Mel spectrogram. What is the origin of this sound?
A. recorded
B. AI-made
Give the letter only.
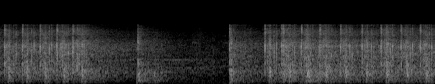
B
